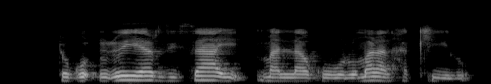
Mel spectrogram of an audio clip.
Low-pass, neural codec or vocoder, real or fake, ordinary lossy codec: 7.2 kHz; none; real; AAC, 48 kbps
